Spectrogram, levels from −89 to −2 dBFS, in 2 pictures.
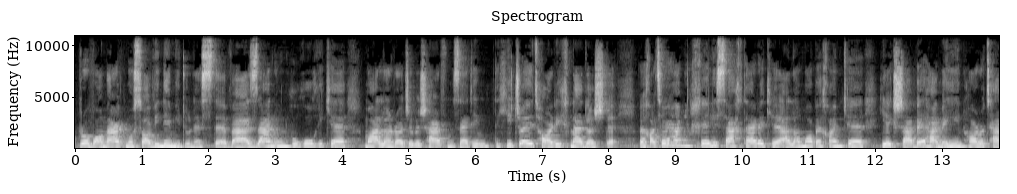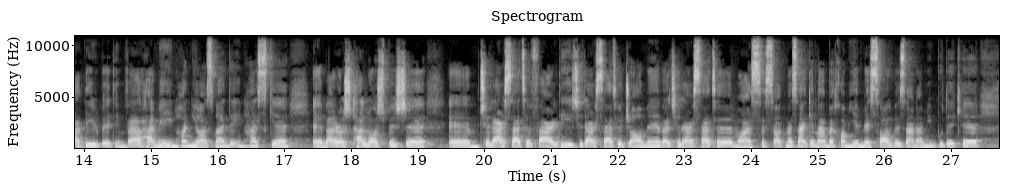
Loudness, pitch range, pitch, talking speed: -16 LUFS, 215-245 Hz, 230 Hz, 145 wpm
